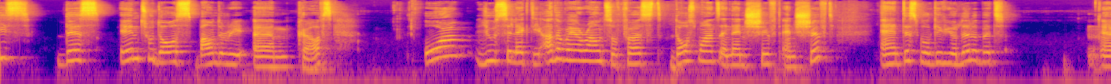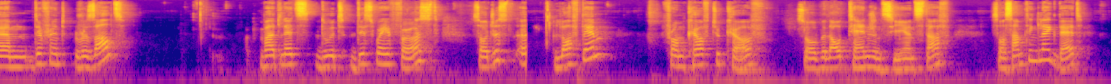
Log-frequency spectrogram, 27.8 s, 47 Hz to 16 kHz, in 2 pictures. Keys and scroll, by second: 4.6 Escape, 5.2 2, 8.2 |, 17.6 2, 19.5 |, 22.3 2, 24.1 |.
